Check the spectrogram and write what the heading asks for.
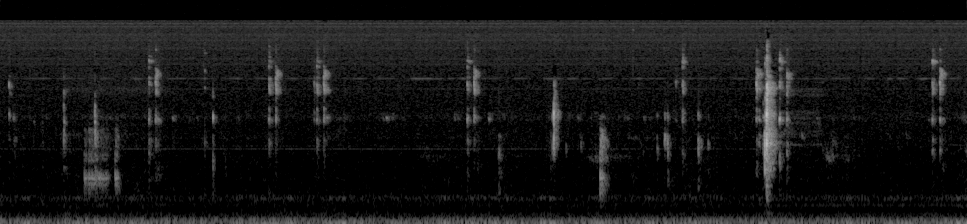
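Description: Faint, scattered clicks of a computer mouse and keyboard, about a dozen spread unevenly, one louder click near the end, over a low steady room hum.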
